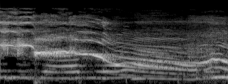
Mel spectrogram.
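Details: A sustained, high-pitched, strong and continuous wailing cry from an infant, with the pitch falling toward the end of the breath; the carer jokingly says the baby is crying because a TV housemate was evicted.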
